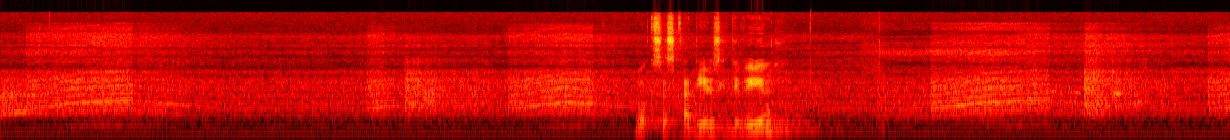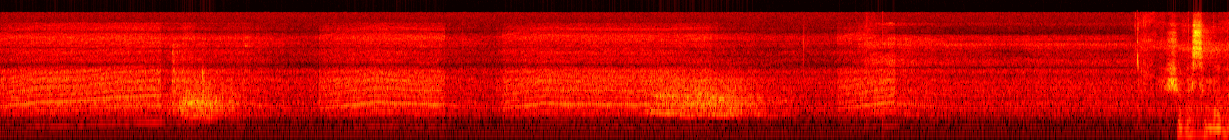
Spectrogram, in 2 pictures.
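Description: A sports car engine revs up and down again and again.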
